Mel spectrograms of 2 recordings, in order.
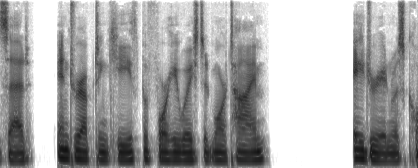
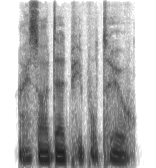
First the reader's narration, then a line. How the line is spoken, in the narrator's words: Keith bit his lip, then quietly said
